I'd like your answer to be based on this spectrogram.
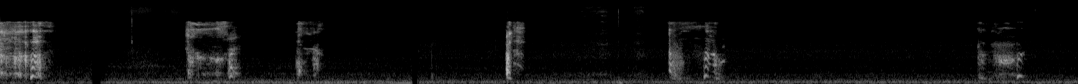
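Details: Coughing fit.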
